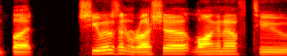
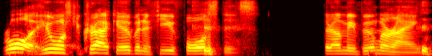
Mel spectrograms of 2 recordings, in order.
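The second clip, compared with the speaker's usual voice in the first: hammed-up Australian accent; put-on broad Australian accent. Shown as a demonstration. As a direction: play a stock Aussie inviting mates out. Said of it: "I can kinda do that Australian accent".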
